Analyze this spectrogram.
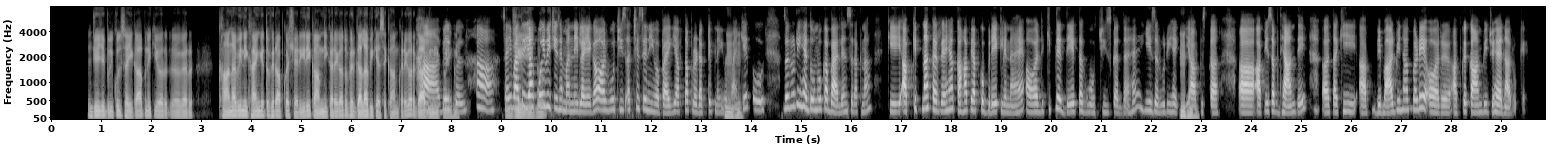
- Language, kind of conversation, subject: Hindi, podcast, आप कैसे पहचानते हैं कि आप गहरे फ्लो में हैं?
- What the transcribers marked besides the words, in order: in English: "एक्टिविटी"; in English: "बैलेंस"; in English: "ब्रेक"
